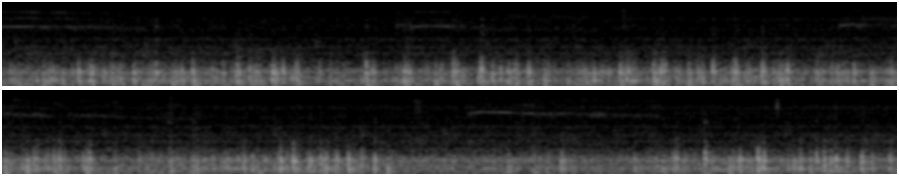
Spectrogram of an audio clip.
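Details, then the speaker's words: French stovetop espresso pot on the burner: irregular soft gurgling and sputtering bursts that thin out as brewing finishes, ending either in a final hiss or simply stopping depending on the model; normal percolation winding down. "It'll give a final loud hiss when it's done. Or simply stop making the percolating noise. Depends on the model you have."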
